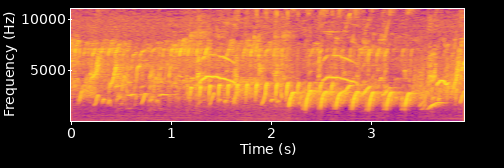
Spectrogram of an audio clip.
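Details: Trapping lure of agitated small birds: busy high twitters, then a run of quick descending chip notes delivered about three per second, with thin whistled slurs overhead.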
